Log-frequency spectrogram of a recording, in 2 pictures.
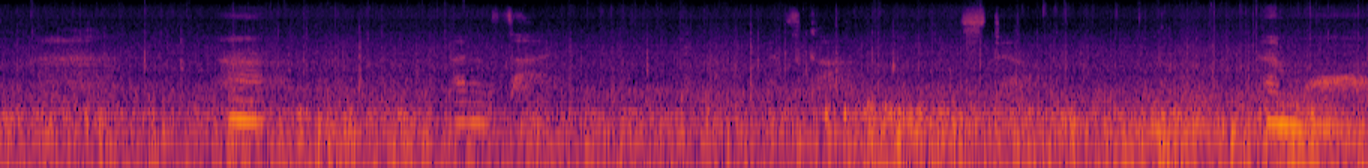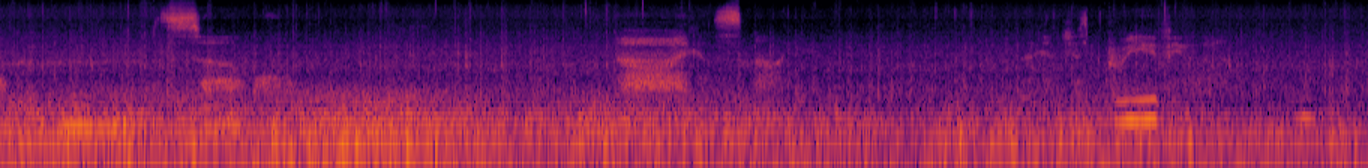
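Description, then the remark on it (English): A wind and rain storm roars steadily outside, with a deep, continuous rumble of gusts under a dense hiss of rainfall, broken by occasional sharper patters and knocks. “Outside, the wind is wild. The rain.”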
